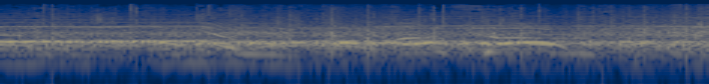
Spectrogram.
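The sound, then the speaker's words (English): A live show audience applauds and cheers, with high whoops sliding downward in pitch riding over a bed of clapping and crowd noise that stays loud throughout. “Big round of applause.”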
